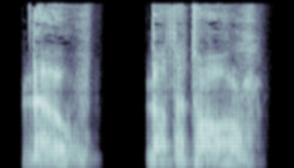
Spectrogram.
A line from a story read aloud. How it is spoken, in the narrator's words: gasped Sebar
